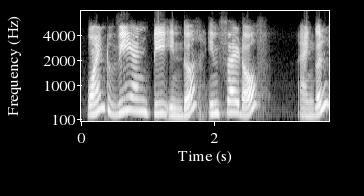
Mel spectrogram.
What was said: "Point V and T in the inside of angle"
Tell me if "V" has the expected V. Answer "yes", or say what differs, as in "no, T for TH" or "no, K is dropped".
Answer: yes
